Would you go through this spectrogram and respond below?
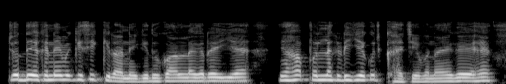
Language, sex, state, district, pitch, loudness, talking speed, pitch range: Hindi, male, Uttar Pradesh, Saharanpur, 170 Hz, -14 LUFS, 225 wpm, 155-210 Hz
